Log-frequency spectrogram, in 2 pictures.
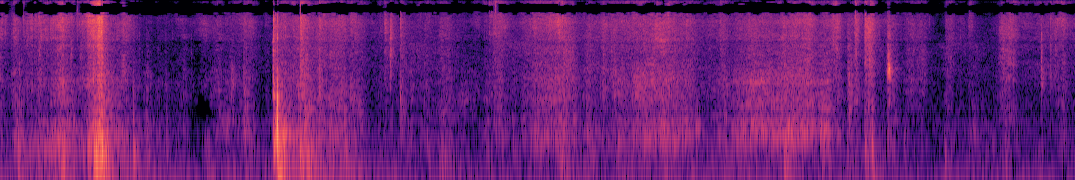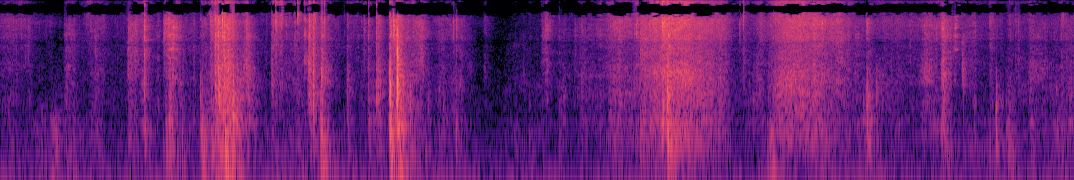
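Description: Cardboard boxes and stored items being handled and moved: several sharp knocks and clatters, the loudest about two seconds in and again around ten to eleven seconds, with quieter rustling and shuffling between them.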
